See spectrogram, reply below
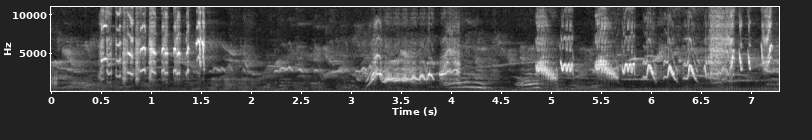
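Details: Male Oriental magpie-robin singing hard, used as a lure to agitate other magpie-robins into tail-spreading; bursts of rapid harsh buzzy rattles alternate with sweet whistled and slurred phrases over a steady low hum.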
